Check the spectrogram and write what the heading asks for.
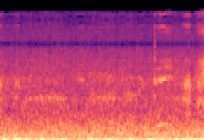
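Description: Low rumble of wind and handling noise on a handheld camera's microphone as it swings, with a faint short chirp near the end.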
